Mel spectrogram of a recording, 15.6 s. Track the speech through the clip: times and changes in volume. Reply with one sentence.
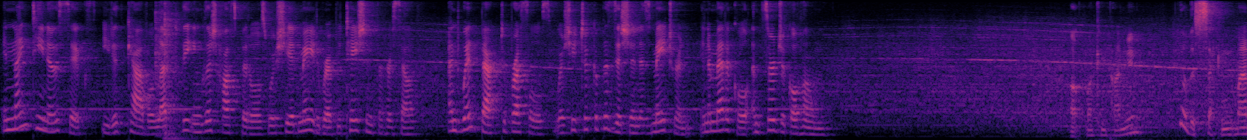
You can hear the speech from 0.0 to 10.3 s, at a steady volume; and briefly from 13.3 to 15.5 s.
